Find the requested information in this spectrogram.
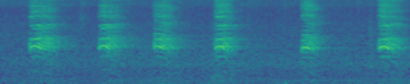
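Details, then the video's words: Offscreen fledgling Northwestern crow begging for food with six hoarse, nasal caws spaced nearly evenly, about one every second, against a quiet background. "Interesting fledgling crow begging vocalizations (crow sounds)"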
